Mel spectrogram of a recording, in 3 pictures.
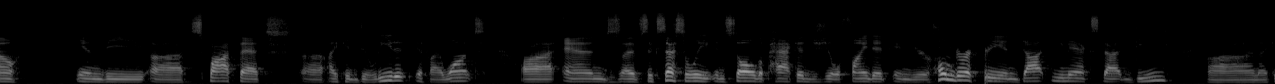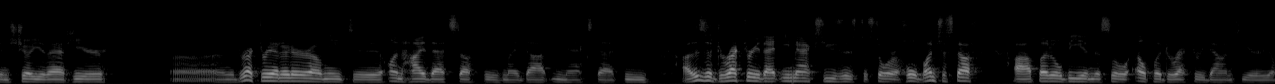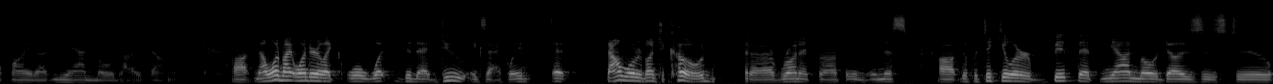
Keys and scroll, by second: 0.1-1.2 typing, 1.7 ctrl+a, 12.2 ctrl+x, 13.4 ., 14.7 Return, 17.1-18.4 typing, 18.6 Return, 19.4 Return, 23.3-25.5 typing, 24.2 Return, 26.0 Return, 37.6 alt+x, 38.0-38.2 typing.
